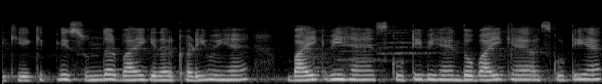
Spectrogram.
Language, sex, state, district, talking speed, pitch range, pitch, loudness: Hindi, female, Uttar Pradesh, Hamirpur, 240 wpm, 205-225 Hz, 215 Hz, -25 LUFS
